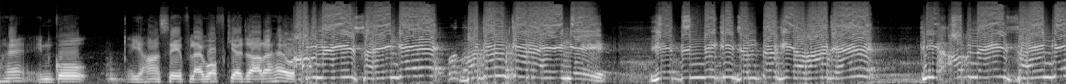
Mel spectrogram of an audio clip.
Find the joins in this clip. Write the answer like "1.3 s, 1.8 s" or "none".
3.0 s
